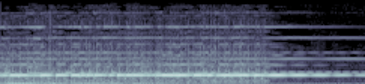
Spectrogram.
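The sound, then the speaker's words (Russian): A telephone ringing late in the evening: a steady, piercing high ring over broad rushing noise. The noise cuts off near the end while the ring carries on faintly. “Однажды поздно вечером раздался телефонный звонок.”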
